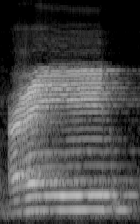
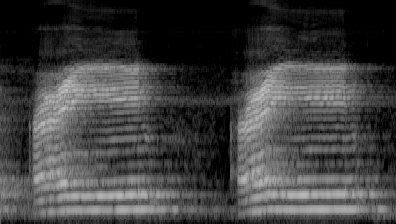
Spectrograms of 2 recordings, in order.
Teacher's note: نکالیں گے گلے کے درمیان سے، عین. تو جس سے ادا نہ ہو رہا ہو وہ یہاں پر گلے کے درمیان میں ہلکا سا ہاتھ رکھے گا، ہلکا سا اس کو پریس کرے، عین عین.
